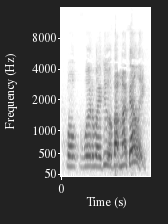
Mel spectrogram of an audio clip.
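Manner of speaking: mock worried professor. Karl asking shaman.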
